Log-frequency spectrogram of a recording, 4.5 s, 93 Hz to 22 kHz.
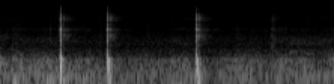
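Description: Three single semi-automatic shots from a Krytac MK18 airsoft rifle running an HPA Wolverine Gen 2 engine, each a short sharp crack; the second follows the first after about half a second and the third comes about a second later.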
